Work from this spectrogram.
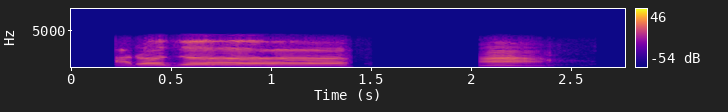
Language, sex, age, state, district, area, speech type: Telugu, male, 30-45, Andhra Pradesh, Sri Balaji, rural, conversation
